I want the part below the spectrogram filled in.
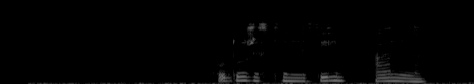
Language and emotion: Russian, neutral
